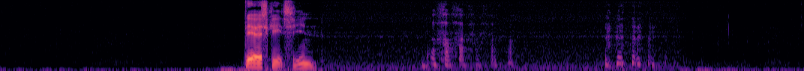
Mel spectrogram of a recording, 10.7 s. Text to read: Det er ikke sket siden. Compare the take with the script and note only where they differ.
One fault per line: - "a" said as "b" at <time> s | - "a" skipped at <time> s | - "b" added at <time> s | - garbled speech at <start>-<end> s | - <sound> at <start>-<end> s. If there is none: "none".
- "ikke" skipped at 3.5 s
- laugh at 5.6-6.9 s
- laugh at 8.0-8.9 s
